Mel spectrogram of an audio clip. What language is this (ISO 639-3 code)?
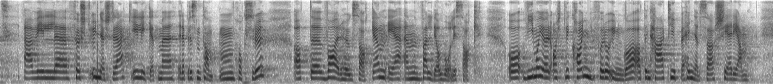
nor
